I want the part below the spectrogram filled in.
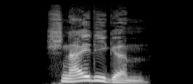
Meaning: strong dative masculine/neuter singular of schneidig
- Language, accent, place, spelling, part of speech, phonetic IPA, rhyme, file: German, Germany, Berlin, schneidigem, adjective, [ˈʃnaɪ̯dɪɡəm], -aɪ̯dɪɡəm, De-schneidigem.ogg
